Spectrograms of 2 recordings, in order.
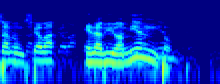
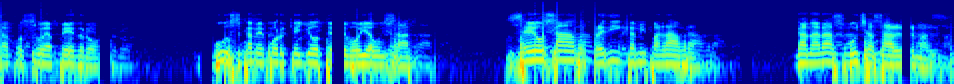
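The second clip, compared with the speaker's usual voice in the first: voice of God; 4 semitones lower, 5 dB louder than usual. Retold or imitated. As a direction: speak as God calling his servant. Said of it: "Y ahí vino su voz". (voz de Dios, más grave, lenta y solemne)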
